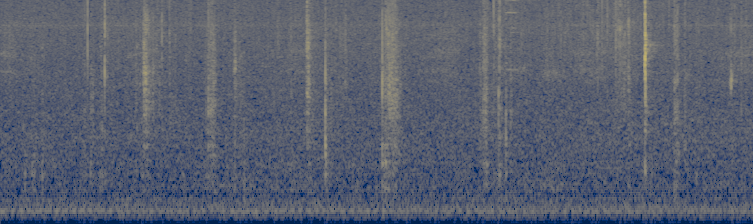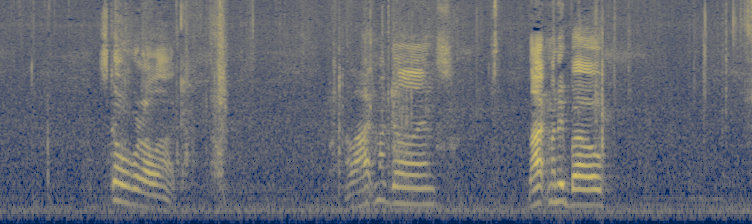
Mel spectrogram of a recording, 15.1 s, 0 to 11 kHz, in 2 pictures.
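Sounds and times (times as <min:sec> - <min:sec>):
steady low hum: 0:00.0 - 0:15.0
wheelchair rolling over gritty pavement: 0:07.8 - 0:10.2, 0:10.8 - 0:12.2.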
